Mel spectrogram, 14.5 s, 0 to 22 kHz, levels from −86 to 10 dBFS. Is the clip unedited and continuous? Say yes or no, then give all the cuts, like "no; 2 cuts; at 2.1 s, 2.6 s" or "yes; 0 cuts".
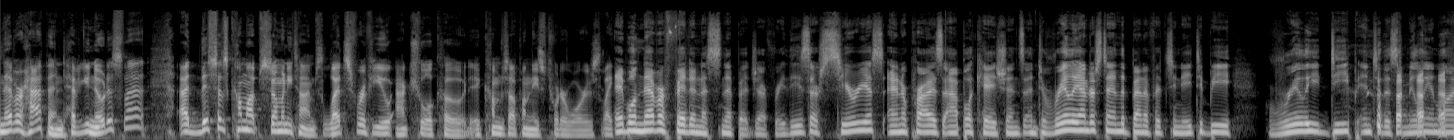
yes; 0 cuts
